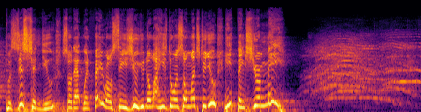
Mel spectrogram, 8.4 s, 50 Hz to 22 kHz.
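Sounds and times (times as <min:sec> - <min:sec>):
large audience crowd shouting and cheering: 0:00.0 - 0:00.9, 0:06.0 - 0:08.4
speech: 0:00.2 - 0:05.8.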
